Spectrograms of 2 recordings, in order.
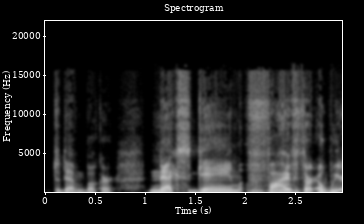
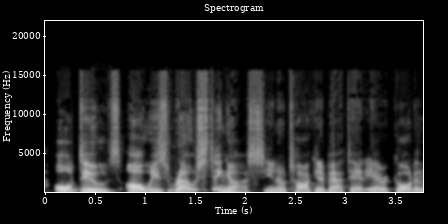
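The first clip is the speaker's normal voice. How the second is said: put-on New York accent, higher voice; 3 semitones higher than usual. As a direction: rant like a New Yorker. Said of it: "so I'll go back to my".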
